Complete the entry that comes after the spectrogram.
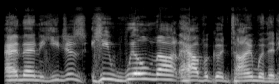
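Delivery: ordinary talk, nothing marked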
